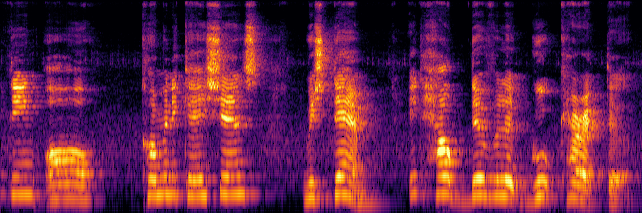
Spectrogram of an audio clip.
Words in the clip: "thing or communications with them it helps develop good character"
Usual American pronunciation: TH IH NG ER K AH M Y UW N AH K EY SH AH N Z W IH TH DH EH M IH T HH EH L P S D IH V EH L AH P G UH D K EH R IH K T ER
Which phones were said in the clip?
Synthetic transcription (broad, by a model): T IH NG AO K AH M Y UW N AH K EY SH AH N S W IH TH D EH M IH T HH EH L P D IH V EH L AH P G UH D K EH R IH K T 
